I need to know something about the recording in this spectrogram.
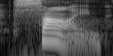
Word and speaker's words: sign: Last word है साइन, SIGN। यहां पर भी N से पहले आया हुआ G लेटर प्रोनाउंस नहीं होगा।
